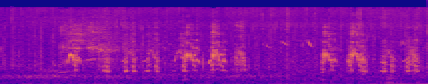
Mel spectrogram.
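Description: African geese honking in short, irregularly repeated calls, mixed with clucking from a flock of Niederrheiner and Bielefelder chickens.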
